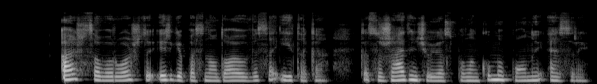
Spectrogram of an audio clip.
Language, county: Lithuanian, Vilnius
